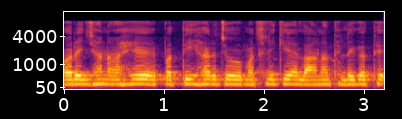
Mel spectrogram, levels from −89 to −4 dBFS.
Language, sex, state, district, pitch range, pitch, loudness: Sadri, male, Chhattisgarh, Jashpur, 150-155 Hz, 155 Hz, -16 LUFS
